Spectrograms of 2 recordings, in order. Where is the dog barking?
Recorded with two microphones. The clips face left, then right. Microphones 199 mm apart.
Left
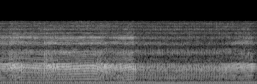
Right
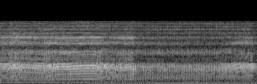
No dog barking in this recording.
